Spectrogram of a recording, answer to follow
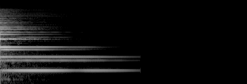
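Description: A notification-bell ding sound effect: one bright chime that rings out with several tones and fades away about a second and a half in.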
